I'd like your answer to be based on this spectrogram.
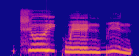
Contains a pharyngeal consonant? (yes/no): no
